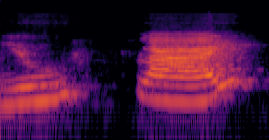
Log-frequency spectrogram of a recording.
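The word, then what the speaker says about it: UFLI: of florida literacy institute or they pronounce it you fly for short and they have created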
